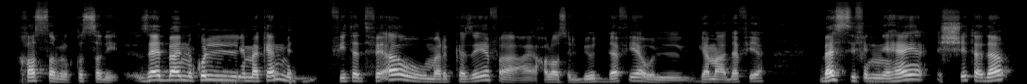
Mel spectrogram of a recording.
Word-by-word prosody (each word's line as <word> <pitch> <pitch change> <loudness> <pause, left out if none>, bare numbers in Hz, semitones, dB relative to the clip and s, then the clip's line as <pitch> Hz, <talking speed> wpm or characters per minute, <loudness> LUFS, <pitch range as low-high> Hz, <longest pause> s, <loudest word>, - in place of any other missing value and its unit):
خاصة 175 0 +1
بالقصّة 135 +2 -5
دي. 105 -4 -10 0.2
زائد 200 +5 +5
بقى 205 0 +8
إن 200 -2 -1
كل 200 -2 0
مكان 165 +4 +3
مد 160 -10 -8
في 155 - -7
تدفئة 170 +8 +2
ومركزية 145 - -2
فع 110 - -6
خلاص 115 -1 -5
البيوت 125 +6 -7
دافية 140 +5 -2
والجامعة 110 +3 -5
دافية، 130 +2 -6 0.5
بس - - +5
في 170 -1 -7
النهاية 160 +11 +2
الشتا 195 -6 -1
ده 195 - +3
160 Hz, 135 wpm, -23 LUFS, 130-195 Hz, 0.5 s, بقى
